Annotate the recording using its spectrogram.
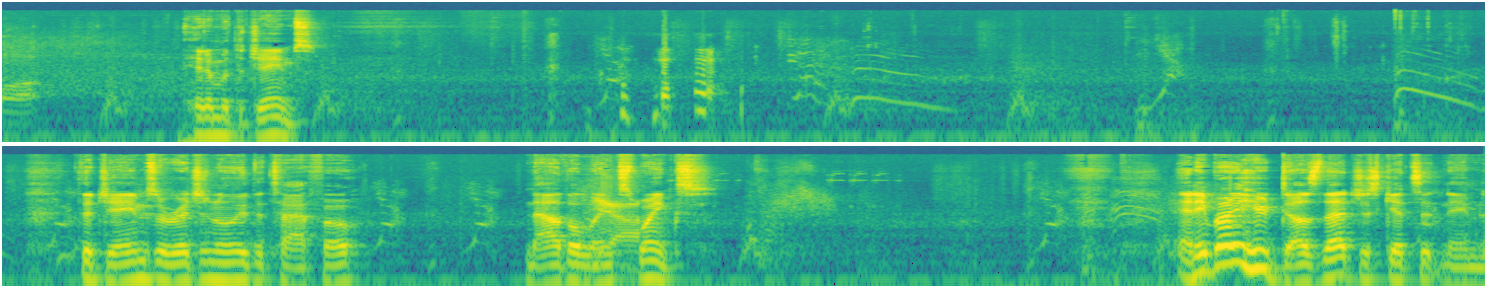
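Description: Fighting game sound effects swoosh and clash in quick bursts.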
